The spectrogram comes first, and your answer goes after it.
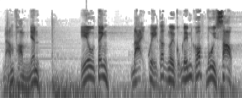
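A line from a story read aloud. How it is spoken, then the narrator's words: Loud laughing. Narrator (Vietnamese): Thiết Quan Âm cười lớn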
